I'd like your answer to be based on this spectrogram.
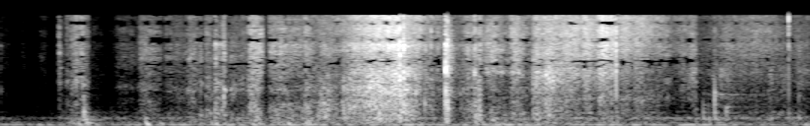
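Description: Fingertips and short nails press into a dry, unsoaked green floral foam brick, a solid block of lightweight porous phenolic foam, tearing it and crushing it into crumbs over a metal bowl while a brown sahara foam block sits beside it untouched. The sound is a bright, dry crackling and crunching that swells toward the middle, broken by a few sharp snaps. It then settles into softer crumbling.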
